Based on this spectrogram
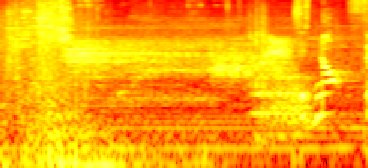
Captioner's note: screams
